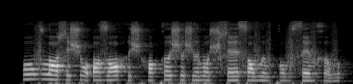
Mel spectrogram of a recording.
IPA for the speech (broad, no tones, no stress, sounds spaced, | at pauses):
ɔ v l ɒ ɬ ɛ ʃ ɔ ʔ ɒ z ɒ h ə ʃ h ɒ k ʌ ʃ ʌ ʃ ə l ɔ ʃ ɬ ɛ s ɒ v ə v k ɔ v s ɛ v x ʌ v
